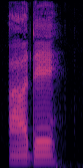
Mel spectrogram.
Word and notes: áade: apatani

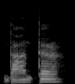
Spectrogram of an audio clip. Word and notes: dañtvr: apatani

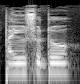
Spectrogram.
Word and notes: payu sudu: Apatani

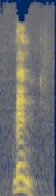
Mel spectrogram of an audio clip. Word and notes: men: Xyzyl

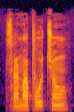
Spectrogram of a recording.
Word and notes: sarma pucuñ: Apatani

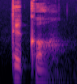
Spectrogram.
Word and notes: twko: apatani

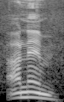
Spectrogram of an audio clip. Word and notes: anem: Yawa

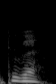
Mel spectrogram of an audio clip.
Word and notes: tugai: Yawa

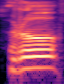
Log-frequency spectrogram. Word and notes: rúu: Apatani

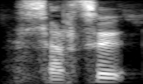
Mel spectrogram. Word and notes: sarsw: apatani

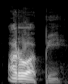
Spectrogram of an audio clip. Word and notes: arò-apiñ: Apatani

